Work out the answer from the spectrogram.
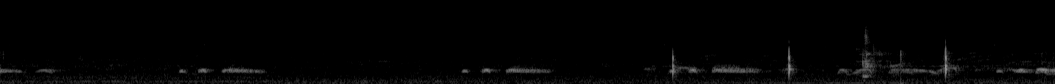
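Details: Decoy spotted dove cooing to provoke wild doves; spaced, low, rounded coo phrases with pauses between groups, then sharp clicks and taps grow frequent toward the end.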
